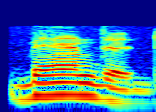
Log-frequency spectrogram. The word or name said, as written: banded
